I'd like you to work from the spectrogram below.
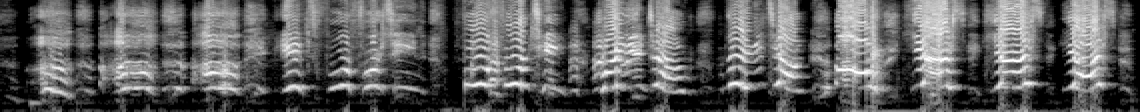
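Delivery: high squealing panic, laughing; frantic squealing voice. Pretend. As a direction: shriek it out, cracking with laughter. Mocking captor timing diary.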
